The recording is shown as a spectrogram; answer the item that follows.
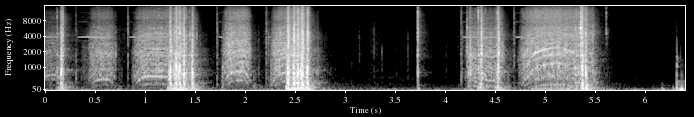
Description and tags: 03-2 Drill with screw
Drill with screw
Czech, Panska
